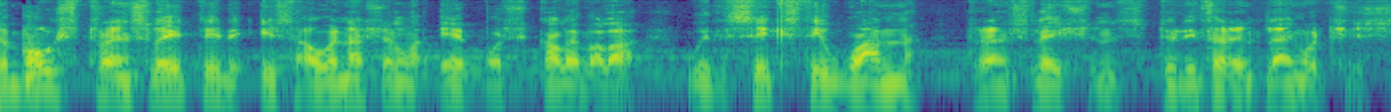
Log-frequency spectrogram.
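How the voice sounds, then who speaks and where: Music plays behind a man with a Finnish accent. He talks at a moderate pace and medium pitch. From Finland. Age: 80s+. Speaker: professor and book editor. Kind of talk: interview answer.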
